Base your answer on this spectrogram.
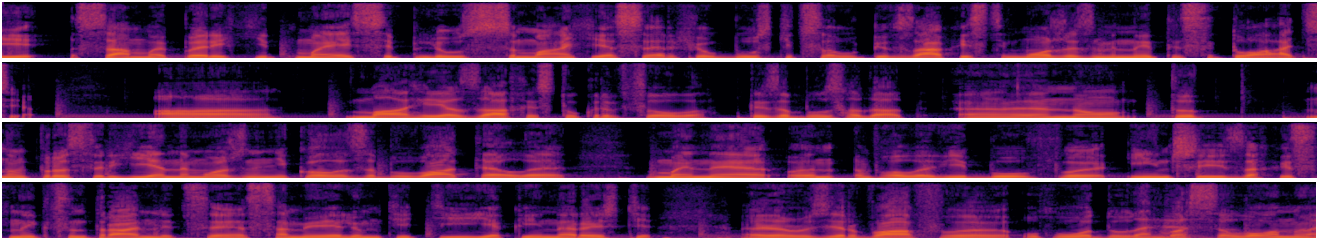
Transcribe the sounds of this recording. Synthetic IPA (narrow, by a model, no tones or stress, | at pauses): isɑmɛpeɾɪxʲid̪mɛsʲiplʲusmɑɦʲijɐsɛrxʲiʊbuskʲisɛʊpʲiwzɑxɪsʲtʲimɔʒɛzʲmʲinɪt̪ɪsɪt̪ʊɑt͡sʲḭjʊ̰ | ɐ | mɑɦʲijɐzɑxɪst̪ʊkɾɪwt͡s̪ʲɔʋɐt̪ɪzɐbuwzɦɐd̪ɑt̪ɪ̥nut̪ut̪̚nupɾɔserɦʲijɐnɛmɔʒnɐnʲikɔlˠɪzɐbʊʋɑt̪ɪɐlˠɛ | wmɛnɛwɦɔlˠɔʋʲibuwinʃɪjzɐxɪst̪nɪkt̪sent̪ɾɑlʲnɪjt̪sɛsɐmʊɛlʲʊmtʲitʲijɐkɪjnɐɾɛʃtʲirɔzʲirʋɑwʊɦɔd̪ʊbɐrselˠɔnʊ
